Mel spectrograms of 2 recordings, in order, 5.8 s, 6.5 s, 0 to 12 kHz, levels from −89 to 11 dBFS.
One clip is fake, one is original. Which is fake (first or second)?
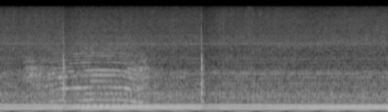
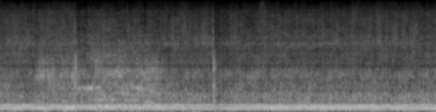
second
